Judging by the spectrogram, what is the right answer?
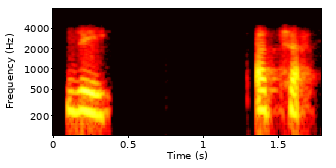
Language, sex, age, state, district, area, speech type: Assamese, female, 18-30, Assam, Charaideo, urban, conversation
